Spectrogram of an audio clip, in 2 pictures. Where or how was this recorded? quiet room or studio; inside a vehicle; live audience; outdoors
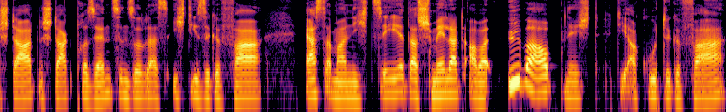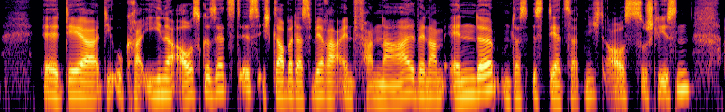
quiet room or studio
